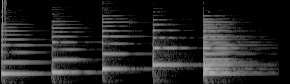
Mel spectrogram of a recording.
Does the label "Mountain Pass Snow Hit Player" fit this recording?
No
